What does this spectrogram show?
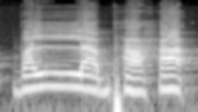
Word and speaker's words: వల్లభః: సో పాణిశ్చ ఖట్వాంగి, ఖ మహాప్రాణ, ఖట్వాంగీ గీ దీర్ఘం, ఖట్వాంగీ విష్ణు వల్లభః, వల్లభ భ మహాప్రాణ.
